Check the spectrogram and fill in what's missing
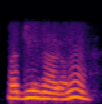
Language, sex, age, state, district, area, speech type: Kashmiri, male, 30-45, Jammu and Kashmir, Anantnag, rural, conversation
